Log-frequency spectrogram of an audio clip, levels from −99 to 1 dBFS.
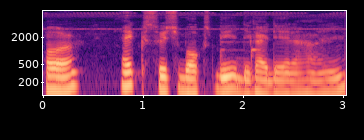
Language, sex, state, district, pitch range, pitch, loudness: Hindi, male, Arunachal Pradesh, Longding, 110-135 Hz, 125 Hz, -18 LUFS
